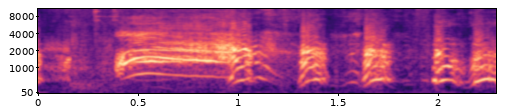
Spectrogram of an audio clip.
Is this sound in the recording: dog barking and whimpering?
yes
